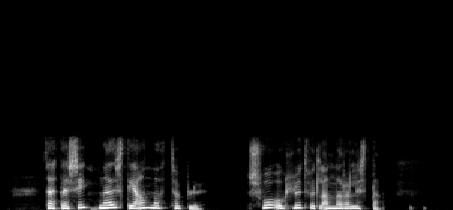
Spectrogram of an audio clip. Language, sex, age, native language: Icelandic, female, 20-29, Icelandic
